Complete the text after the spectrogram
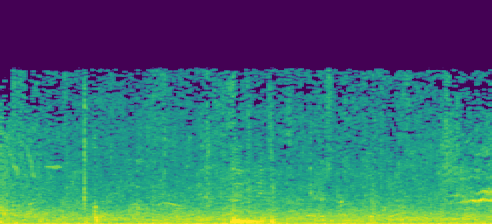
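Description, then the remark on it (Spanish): A white horse lets out a single short whinny partway through, brief, over a steady, noisy outdoor background. “por un caballo blanco.”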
